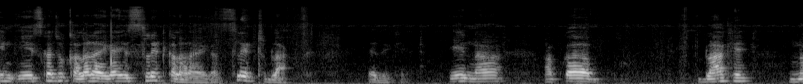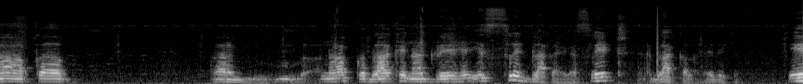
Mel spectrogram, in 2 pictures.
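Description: At 1.11 s a sharp snap sits on top of the sound, and a second, matching snap follows at 14.60 s; both peak somewhere around -10 dBFS. These are electrical switching spikes, most likely a nearby switch, relay or motor arcing and coupling a brief burst into the audio line. Each lands as a tight, dry click laid over the sound rather than replacing it.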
